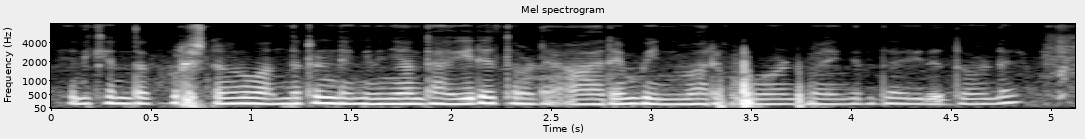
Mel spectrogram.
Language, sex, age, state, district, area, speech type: Malayalam, female, 18-30, Kerala, Palakkad, rural, spontaneous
